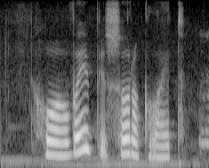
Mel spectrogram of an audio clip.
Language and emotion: Russian, neutral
